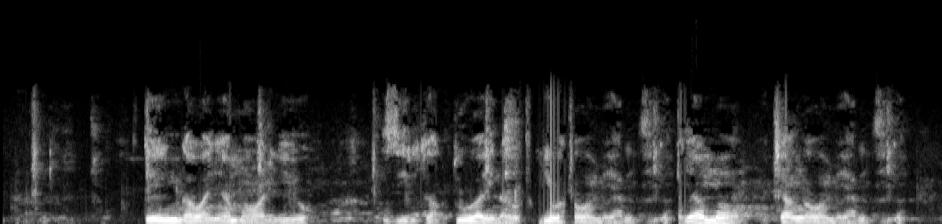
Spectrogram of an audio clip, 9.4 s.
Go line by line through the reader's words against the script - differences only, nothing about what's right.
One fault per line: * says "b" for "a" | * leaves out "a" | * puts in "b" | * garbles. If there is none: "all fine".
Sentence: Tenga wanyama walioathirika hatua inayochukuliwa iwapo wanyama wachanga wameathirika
* says "wameathirika" for "iwapo"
